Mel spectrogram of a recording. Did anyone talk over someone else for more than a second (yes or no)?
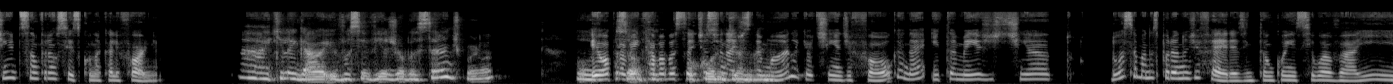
yes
